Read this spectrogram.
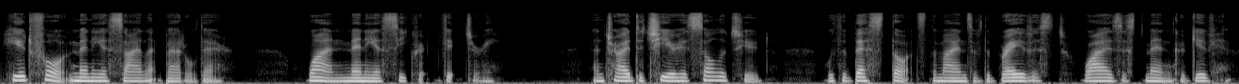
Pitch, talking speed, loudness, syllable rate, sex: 155 Hz, 160 wpm, -19 LUFS, 4.6 syllables/s, female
